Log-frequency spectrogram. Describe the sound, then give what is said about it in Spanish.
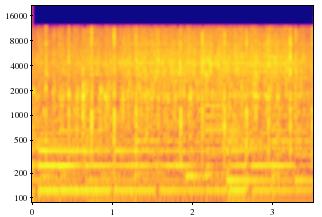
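Steady clapping from an audience, a dense crackle of many hands, with sustained low musical tones held underneath throughout. “Quiero que saluden y con un aplauso a … en la percusión.”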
